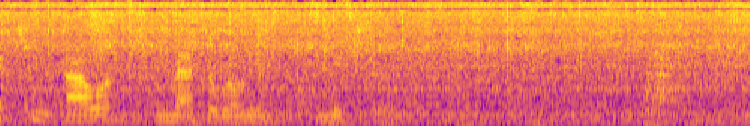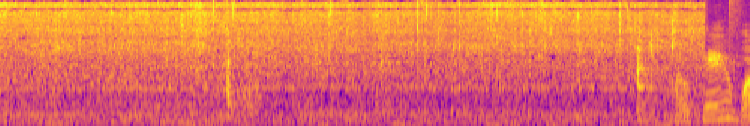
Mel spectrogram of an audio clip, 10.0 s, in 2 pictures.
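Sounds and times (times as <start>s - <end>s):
vegetables sizzling in a skillet: 0.0s - 10.0s.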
